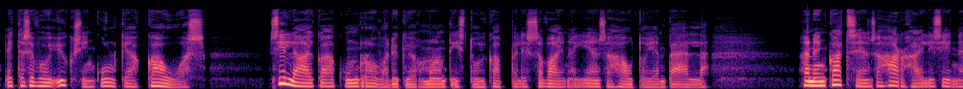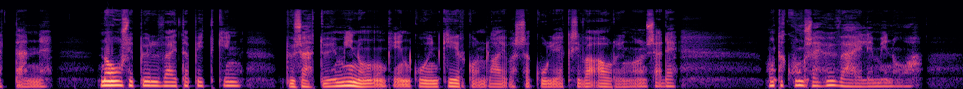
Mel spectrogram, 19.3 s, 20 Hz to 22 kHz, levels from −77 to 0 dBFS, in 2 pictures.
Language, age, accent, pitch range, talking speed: Finnish, 40-59, native, 120-160 Hz, 115 wpm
